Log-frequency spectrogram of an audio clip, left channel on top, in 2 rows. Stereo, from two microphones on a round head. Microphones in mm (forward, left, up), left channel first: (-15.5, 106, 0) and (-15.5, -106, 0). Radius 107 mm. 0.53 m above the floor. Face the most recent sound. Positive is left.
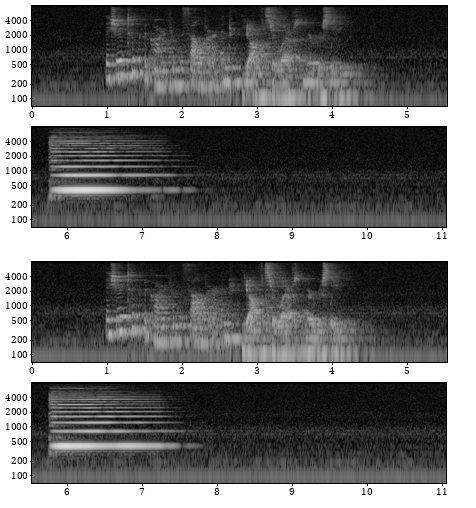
turn(degrees=-30)  # may be behind; listen again after turning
